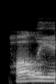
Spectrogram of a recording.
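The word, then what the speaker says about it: Pagliaro: Poliero. Oh my gosh, I wasn't even close. Poliero. So the G is silent. Poliero. That's what he has on Facebook. Poliero. And the I is silent.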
